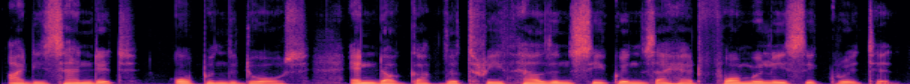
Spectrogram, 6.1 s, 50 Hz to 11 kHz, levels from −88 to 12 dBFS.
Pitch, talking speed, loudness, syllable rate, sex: 125 Hz, 160 wpm, -17 LUFS, 4.8 syllables/s, male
